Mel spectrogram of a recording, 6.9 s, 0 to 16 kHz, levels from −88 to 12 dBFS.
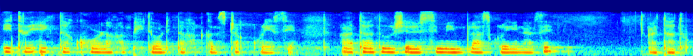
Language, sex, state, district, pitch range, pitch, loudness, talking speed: Nagamese, female, Nagaland, Dimapur, 180-205 Hz, 190 Hz, -17 LUFS, 190 wpm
